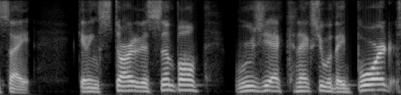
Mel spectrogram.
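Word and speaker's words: Rugiet: But if you're looking for something beyond the usual pill, meet Rouette Ready. And Rouette is spelled R U G like rug and I t.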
